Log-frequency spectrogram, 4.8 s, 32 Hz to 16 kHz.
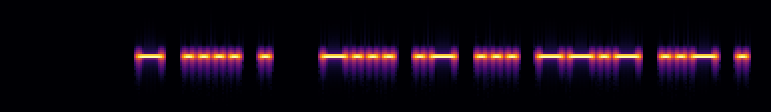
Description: Morse code, heard as a keyed tone, about 25 wpm, 700 Hz. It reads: THE BASQUE
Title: Pangram Challenge v2 - 25wpm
